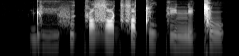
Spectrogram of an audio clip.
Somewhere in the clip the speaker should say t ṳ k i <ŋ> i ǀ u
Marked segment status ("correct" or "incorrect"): incorrect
